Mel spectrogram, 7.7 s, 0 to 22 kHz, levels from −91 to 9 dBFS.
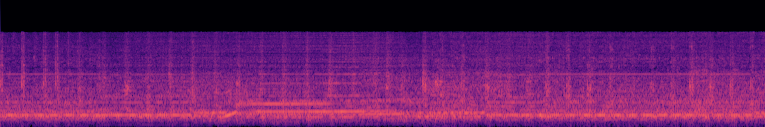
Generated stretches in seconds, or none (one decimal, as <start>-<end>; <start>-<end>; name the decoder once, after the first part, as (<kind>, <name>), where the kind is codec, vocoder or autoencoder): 1.0-4.3 (autoencoder, DAC-VAE); 4.7-5.4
